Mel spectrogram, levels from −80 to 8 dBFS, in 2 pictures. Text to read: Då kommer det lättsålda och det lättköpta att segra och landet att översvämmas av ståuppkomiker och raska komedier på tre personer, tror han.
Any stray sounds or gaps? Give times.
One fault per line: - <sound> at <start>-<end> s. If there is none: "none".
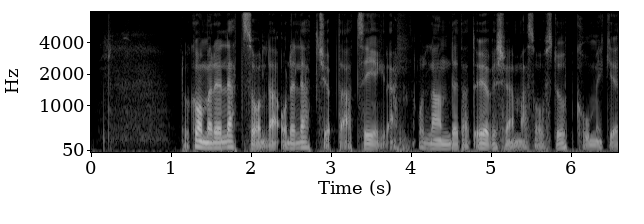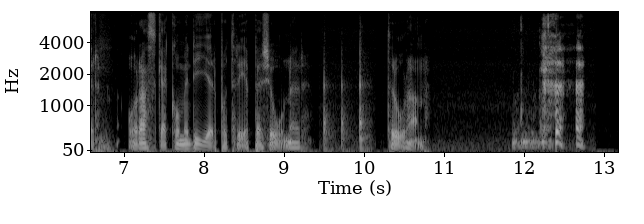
- thud at 9.5-10.1 s
- laugh at 11.8-12.8 s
